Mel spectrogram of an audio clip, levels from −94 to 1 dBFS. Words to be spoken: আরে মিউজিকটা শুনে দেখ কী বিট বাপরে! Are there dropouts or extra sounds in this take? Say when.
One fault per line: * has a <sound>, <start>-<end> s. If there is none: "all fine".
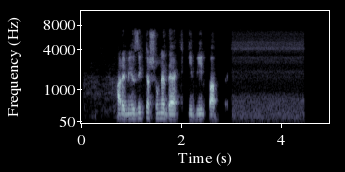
all fine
